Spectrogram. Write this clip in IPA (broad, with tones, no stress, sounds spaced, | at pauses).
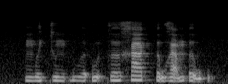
m ə̤˨˩ j k ɨ˧˩ m ɓ ṳ˨˩ ə̯ ʔ ṵ˧˨ ə̯ k əː˨˦ x aː˦˥ k̚ ʔ ə̰˧˨ w ɣ a̰˧˥ m ʔ ə̰˧˨ w ʔ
